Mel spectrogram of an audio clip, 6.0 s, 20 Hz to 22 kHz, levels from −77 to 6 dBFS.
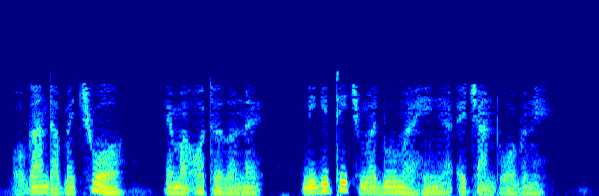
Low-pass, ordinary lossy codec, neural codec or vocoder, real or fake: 7.2 kHz; AAC, 16 kbps; codec, 16 kHz, 0.5 kbps, X-Codec, HuBERT features, trained on LibriSpeech; fake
